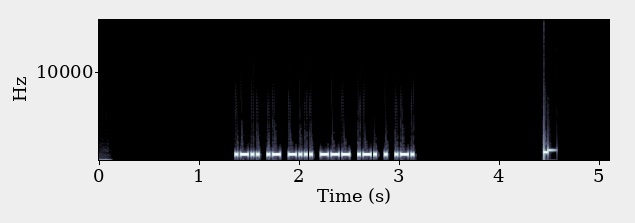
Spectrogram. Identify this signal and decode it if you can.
Morse code, heard as a keyed tone, about 42 wpm, 700 Hz. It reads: LABORER
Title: Practice QSO - Exchange 3 - More Info - 45wpm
